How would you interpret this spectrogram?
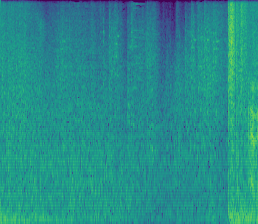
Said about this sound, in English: apparently we're just gonna shoot our guns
